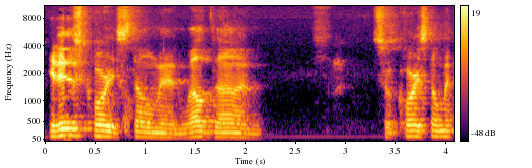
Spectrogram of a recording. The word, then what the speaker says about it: Cory Stillman: that how you say his name it is Corey Stillman well done so Cory man had 880 points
